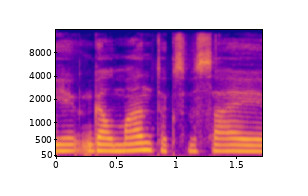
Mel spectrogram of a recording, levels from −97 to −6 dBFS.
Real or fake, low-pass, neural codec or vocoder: real; 14.4 kHz; none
